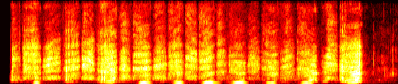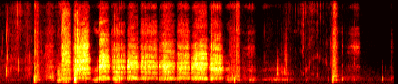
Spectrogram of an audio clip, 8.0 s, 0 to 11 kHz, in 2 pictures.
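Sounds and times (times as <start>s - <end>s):
pug panting: 0.0s - 6.6s
pug smacking: 0.1s - 7.6s.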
